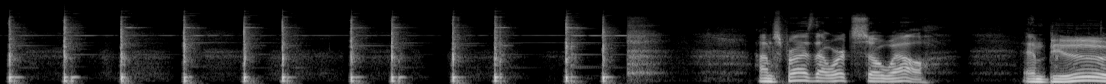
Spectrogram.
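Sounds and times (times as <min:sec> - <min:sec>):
hammer striking metal: 0:00.0 - 0:06.4.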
